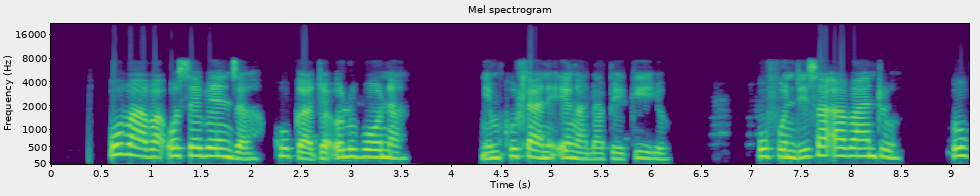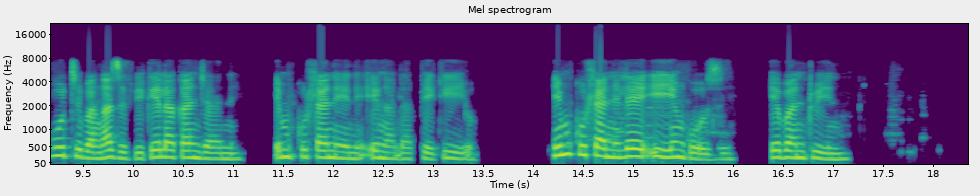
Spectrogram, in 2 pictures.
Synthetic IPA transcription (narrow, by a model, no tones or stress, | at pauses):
uβaβa̰ʔɔsɛβɛnd͡zʱaɣuɡ̥ʱat͡ʃʼa̰ʔoluβɔna | ŋem̩kʰuɬanɛ̰ʔɛŋalapʰeɣiːjɔ | ufundʱisaʔaβantʼu | uɣutʰiβaŋaziviɣɛlaɣand͡ʒʱani | em̩kʰuɬanenḭʔɛŋalapʰeɣiːjɔ | im̩kʰuɬanɛlɛjʔijiŋozi | ɛβantʼwiːni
